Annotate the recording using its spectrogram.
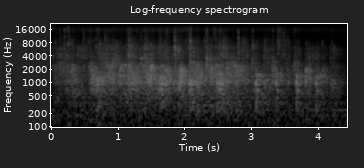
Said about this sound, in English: Would you give yourselves a round of applause?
